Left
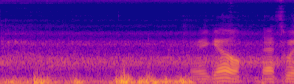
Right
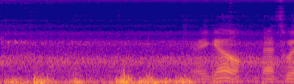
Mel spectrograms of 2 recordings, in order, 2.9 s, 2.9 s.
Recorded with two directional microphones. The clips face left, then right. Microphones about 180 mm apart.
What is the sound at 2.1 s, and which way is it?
Speech, 20° left (ahead or behind).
